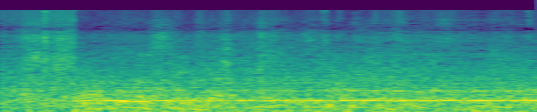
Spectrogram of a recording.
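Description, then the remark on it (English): Busy ambience at Waverley train station in Edinburgh: a steady low engine hum from an idling train sits under a constant wash of echoing background noise and faint murmuring voices, continuous throughout. “Yeah, I thought I would just give you a wee tour of Waverley train station on this historic day.”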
